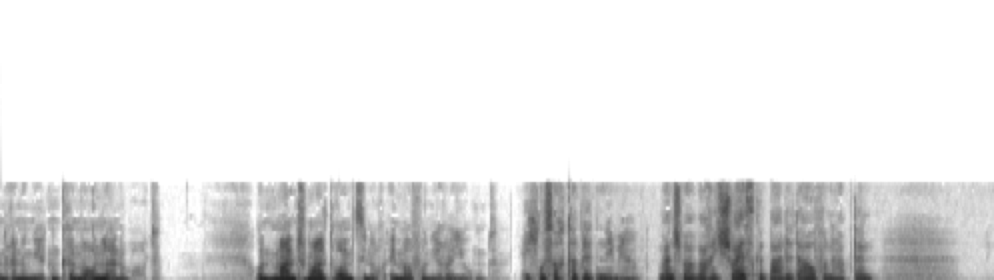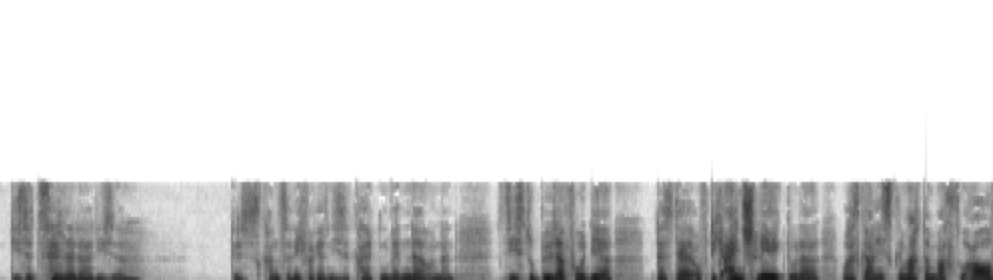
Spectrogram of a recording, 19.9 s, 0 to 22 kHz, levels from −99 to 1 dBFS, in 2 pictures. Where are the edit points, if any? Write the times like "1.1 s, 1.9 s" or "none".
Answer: 5.1 s, 6.4 s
